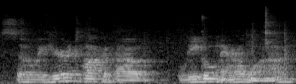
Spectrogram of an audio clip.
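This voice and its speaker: A man's voice: fairly low pitch, moderate pace, over a noisy crowd. A man hosting a live event, chatty and upbeat, with many fillers, introducing the speakers to the audience. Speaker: event host and moderator. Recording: echoey room, far from the mic, audible noise.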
